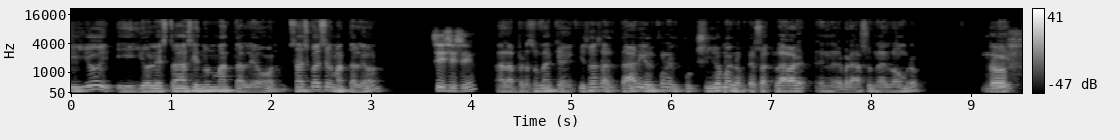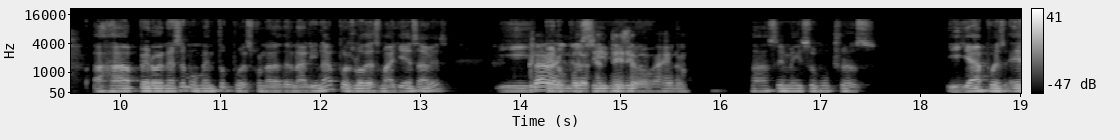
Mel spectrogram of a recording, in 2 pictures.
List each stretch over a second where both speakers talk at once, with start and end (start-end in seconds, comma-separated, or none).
14.1-15.5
